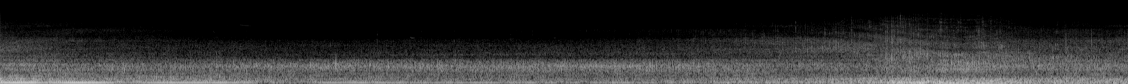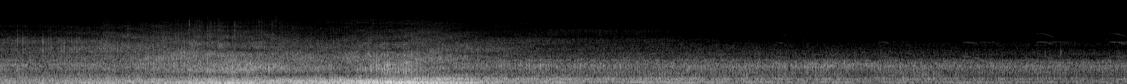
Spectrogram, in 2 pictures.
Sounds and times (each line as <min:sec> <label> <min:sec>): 0:00.0 vehicles on a cobbled road 0:22.5
0:20.9 bird calls from herring gulls 0:22.5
